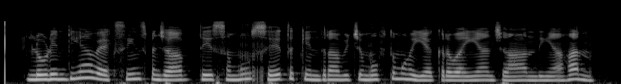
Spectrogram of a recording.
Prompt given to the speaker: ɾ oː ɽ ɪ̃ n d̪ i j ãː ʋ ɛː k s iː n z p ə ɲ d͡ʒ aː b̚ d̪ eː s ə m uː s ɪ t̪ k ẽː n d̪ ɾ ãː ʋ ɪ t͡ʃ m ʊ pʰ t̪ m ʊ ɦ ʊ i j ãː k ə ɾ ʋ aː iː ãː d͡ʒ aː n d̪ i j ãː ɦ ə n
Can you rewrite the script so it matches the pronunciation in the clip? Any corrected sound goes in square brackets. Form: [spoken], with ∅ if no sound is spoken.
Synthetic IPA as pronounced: [l] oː ɽ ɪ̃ n d̪ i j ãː ʋ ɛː k s iː n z p ə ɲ d͡ʒ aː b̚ d̪ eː s ə m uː s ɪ t̪ k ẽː n d̪ ɾ ãː ʋ ɪ t͡ʃ m ʊ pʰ t̪ m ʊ ɦ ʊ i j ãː k ə ɾ ʋ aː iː ãː d͡ʒ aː n d̪ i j ãː ɦ ə n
